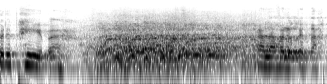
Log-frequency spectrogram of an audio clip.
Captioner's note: audience laughing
